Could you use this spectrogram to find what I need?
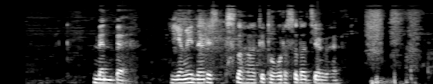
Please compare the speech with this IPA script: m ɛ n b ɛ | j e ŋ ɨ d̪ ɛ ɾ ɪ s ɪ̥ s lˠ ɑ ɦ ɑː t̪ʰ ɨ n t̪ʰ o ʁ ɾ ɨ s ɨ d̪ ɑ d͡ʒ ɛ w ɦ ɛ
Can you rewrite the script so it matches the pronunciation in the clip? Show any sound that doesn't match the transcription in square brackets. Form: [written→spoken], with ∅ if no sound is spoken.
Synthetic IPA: m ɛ n b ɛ | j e ŋ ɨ d̪ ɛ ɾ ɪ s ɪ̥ s lˠ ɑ ɦ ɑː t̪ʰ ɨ [n→∅] t̪ʰ o ʁ ɾ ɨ s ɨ d̪ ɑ d͡ʒ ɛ w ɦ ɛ

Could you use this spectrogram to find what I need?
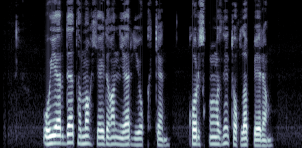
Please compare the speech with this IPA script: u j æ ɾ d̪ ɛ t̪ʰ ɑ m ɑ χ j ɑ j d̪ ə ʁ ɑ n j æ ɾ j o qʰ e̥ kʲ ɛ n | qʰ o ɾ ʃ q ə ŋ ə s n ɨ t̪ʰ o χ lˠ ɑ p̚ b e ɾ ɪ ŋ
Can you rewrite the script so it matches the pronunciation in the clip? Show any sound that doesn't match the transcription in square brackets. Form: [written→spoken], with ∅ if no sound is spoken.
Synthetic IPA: u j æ ɾ d̪ ɛ t̪ʰ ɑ m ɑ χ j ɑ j d̪ ə ʁ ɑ n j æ ɾ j o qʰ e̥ kʲ ɛ n | qʰ o ɾ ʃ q ə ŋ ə [s→z] n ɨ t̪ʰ o χ lˠ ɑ p̚ b e ɾ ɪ ŋ

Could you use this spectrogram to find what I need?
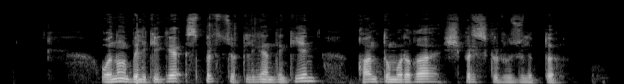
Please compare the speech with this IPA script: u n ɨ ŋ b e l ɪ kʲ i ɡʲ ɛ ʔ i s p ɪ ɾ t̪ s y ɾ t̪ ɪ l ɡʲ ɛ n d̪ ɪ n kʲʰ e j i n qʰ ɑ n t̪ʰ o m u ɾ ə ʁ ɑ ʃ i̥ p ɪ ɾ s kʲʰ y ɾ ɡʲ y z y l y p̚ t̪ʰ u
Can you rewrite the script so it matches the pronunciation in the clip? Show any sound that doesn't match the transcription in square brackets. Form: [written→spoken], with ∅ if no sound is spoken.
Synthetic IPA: u n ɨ ŋ b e l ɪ kʲ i ɡʲ ɛ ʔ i s p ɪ ɾ t̪ s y ɾ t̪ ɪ l ɡʲ ɛ n d̪ ɪ n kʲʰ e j i n qʰ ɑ n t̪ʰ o m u ɾ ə ʁ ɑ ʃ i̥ p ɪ ɾ s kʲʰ y ɾ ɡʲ y z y l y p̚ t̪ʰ u

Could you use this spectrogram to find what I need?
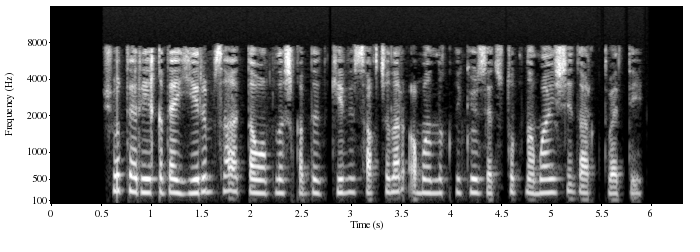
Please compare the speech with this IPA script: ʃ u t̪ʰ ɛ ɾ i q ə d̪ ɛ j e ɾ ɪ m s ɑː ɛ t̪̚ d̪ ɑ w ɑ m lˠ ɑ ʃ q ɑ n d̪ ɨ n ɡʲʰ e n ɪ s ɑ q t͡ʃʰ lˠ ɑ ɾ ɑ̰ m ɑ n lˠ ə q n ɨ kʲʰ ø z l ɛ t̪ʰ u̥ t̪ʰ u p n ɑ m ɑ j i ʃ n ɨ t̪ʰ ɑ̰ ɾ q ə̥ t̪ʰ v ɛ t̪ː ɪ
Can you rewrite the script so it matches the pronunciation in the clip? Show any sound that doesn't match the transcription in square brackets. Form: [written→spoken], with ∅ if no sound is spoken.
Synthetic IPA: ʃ u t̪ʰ ɛ ɾ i q ə d̪ ɛ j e ɾ ɪ m s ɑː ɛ t̪̚ d̪ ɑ w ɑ m lˠ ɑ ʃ q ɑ n d̪ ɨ n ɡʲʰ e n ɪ s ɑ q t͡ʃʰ lˠ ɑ ɾ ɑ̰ m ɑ n lˠ ə q n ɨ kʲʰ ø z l ɛ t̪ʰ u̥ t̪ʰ u p n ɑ m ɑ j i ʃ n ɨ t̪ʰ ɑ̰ ɾ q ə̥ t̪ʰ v ɛ t̪ː ɪ

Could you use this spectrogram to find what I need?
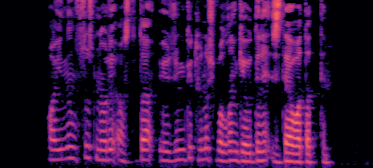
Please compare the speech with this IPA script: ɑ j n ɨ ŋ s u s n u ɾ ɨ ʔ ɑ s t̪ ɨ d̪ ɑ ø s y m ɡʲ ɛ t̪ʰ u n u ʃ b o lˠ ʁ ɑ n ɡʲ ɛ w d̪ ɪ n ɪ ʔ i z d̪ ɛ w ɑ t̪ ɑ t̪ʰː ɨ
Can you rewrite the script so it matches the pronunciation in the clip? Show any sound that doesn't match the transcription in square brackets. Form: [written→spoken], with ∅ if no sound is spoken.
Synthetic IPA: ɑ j n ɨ ŋ s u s n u ɾ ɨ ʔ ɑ s t̪ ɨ d̪ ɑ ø [s→z] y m ɡʲ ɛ t̪ʰ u n u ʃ b o lˠ ʁ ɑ n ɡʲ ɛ w d̪ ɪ n ɪ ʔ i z d̪ ɛ w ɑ t̪ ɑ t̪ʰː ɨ

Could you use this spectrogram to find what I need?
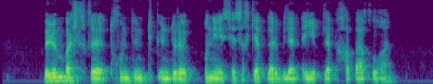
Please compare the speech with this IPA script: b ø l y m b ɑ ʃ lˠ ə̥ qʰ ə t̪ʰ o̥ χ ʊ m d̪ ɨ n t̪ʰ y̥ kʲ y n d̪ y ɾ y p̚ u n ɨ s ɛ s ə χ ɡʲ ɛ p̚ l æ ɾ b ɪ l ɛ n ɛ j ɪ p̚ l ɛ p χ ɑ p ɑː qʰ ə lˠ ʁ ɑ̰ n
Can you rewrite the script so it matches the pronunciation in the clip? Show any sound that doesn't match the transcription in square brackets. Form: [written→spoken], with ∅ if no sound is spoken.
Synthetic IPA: b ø l y m b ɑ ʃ lˠ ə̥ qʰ ə t̪ʰ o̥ χ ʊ m d̪ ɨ n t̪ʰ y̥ kʲ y n d̪ y ɾ y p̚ u n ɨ s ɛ s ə χ ɡʲ ɛ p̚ l æ ɾ b ɪ l ɛ n ɛ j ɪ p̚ l ɛ p χ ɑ p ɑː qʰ ə lˠ ʁ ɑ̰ n

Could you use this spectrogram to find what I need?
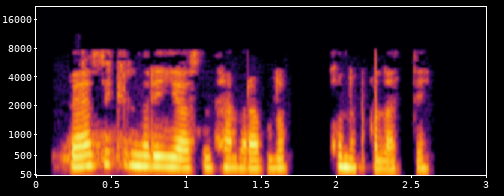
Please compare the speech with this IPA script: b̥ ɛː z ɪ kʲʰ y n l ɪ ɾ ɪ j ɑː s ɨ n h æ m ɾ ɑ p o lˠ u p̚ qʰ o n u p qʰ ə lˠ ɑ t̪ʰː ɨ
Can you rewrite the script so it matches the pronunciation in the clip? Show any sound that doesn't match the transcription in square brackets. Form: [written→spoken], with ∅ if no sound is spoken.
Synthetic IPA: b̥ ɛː z ɪ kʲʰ y n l ɪ ɾ ɪ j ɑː s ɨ n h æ m ɾ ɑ [p→b] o lˠ u p̚ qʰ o n u p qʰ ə lˠ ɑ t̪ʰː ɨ

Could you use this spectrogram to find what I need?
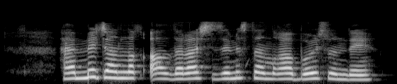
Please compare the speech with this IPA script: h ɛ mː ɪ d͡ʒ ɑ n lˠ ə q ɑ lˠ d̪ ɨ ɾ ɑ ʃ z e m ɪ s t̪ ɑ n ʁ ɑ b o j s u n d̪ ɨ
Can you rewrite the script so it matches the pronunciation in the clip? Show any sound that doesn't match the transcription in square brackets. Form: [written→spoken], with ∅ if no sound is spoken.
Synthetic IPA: h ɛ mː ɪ d͡ʒ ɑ n lˠ ə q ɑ lˠ d̪ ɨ ɾ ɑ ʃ z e m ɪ s t̪ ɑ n ʁ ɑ b o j s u n d̪ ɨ

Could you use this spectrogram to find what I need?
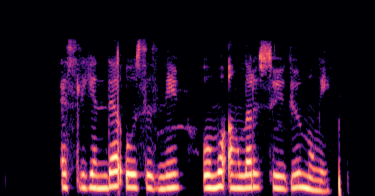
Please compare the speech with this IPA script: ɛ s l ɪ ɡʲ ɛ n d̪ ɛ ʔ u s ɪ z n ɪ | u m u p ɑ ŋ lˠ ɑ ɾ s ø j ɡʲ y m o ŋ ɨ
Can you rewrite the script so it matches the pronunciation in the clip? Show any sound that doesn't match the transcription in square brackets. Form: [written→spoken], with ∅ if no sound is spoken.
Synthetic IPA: ɛ s l ɪ ɡʲ ɛ n d̪ ɛ ʔ u s ɪ z n ɪ | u m u [p→ʔ] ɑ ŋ lˠ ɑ ɾ s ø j ɡʲ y m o ŋ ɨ

